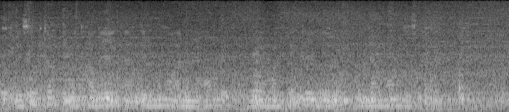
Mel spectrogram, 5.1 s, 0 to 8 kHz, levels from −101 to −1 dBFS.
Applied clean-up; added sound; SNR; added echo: none; Train; -2 dB; none.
